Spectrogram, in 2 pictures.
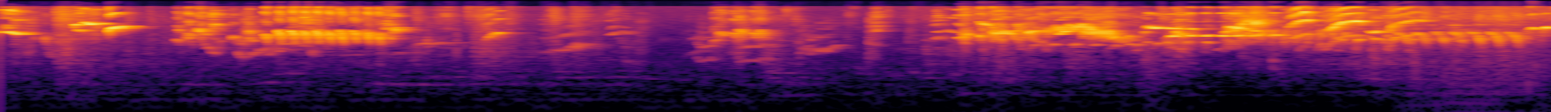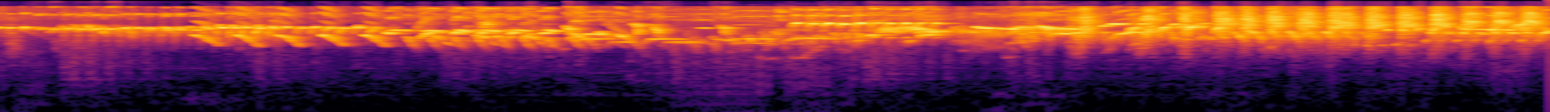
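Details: Canaries singing in an aviary, recorded as real sound: sparse chirps at first, then a swelling, dense chorus of rapid high trills and rolling warbles that keeps going without a break.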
